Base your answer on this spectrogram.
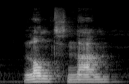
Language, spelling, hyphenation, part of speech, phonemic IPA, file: Dutch, landnaam, land‧naam, noun, /ˈlɑnt.naːm/, Nl-landnaam.ogg
- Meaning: uncommon form of landsnaam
